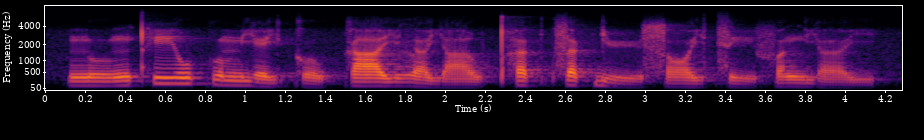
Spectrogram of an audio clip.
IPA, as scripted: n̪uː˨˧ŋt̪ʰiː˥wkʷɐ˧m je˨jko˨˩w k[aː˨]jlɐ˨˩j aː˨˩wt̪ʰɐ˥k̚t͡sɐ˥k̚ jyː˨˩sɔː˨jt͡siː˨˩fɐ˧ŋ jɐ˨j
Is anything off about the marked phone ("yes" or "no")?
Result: yes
